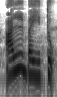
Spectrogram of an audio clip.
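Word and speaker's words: البيت: த காட் அந்த கட்டில் அல்பைத்து அல்பைத்துலாம் உச்சரிக்கப்படுது சோ அப்ப பாங்கறது கமரியாுடைய எழுத்து அல் பைத்து ஓகேங்களா அந்த வீடு நெக்ஸ்ட் நெக்ஸ்ட்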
